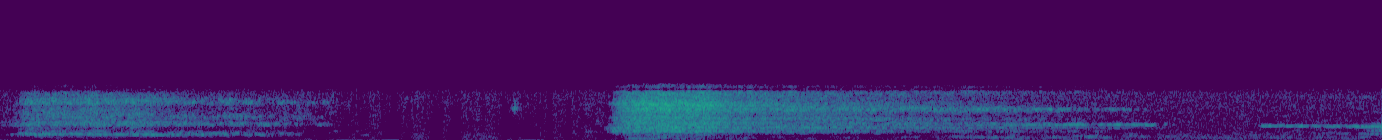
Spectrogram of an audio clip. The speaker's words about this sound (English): Let's just grab the gamut point and take a deep breath. Place both hands over your heart center. Breathing in again.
